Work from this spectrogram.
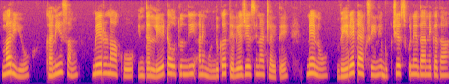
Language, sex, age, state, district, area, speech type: Telugu, female, 18-30, Andhra Pradesh, Alluri Sitarama Raju, urban, spontaneous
